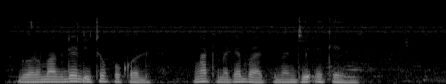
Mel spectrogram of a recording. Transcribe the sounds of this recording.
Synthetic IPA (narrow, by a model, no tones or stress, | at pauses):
dwɔɾɔmaɡdɛlʔit͡ʃopokɔd | ŋatmad͡ʒabat̪imandjeʔekeɲi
